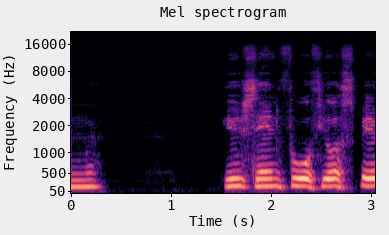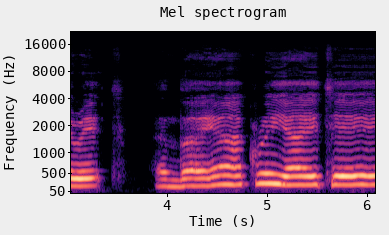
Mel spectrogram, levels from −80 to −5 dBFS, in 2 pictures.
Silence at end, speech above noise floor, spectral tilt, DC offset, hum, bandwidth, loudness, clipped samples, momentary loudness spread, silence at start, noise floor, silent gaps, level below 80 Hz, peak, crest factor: 0 s; 52 dB; -7 dB/octave; under 0.1%; none; 15 kHz; -20 LUFS; under 0.1%; 11 LU; 0 s; -71 dBFS; none; -64 dBFS; -6 dBFS; 14 dB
